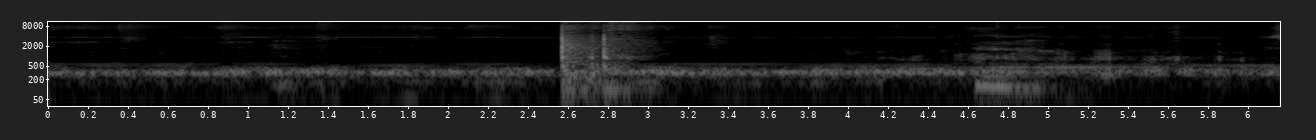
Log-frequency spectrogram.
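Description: A single sharp knock of a hard object, about two and a half seconds in, over a steady low hum in the room.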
